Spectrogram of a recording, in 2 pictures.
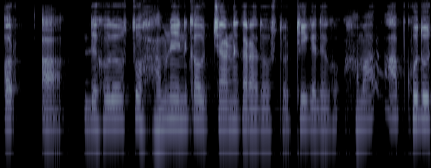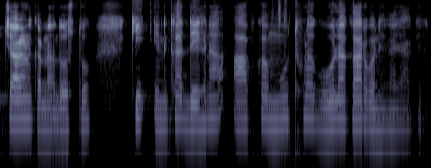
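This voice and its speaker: A man teaching a grammar lesson, repeating phrases patiently and slowly sounding out each vowel for his listeners. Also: fairly high pitch, dull audio. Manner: repetitive, calls listeners "friends", checks understanding often.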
